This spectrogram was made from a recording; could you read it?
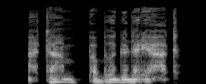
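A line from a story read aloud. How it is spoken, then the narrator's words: Barely audible. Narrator (Russian): чуть слышно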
